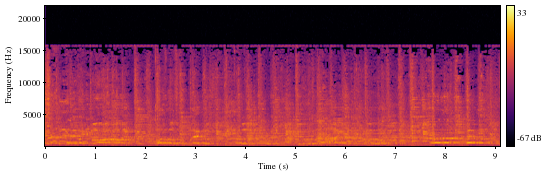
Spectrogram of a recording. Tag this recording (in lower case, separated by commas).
violin, bowed string instrument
